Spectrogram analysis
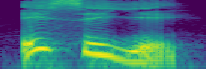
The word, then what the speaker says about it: essayer: Essayer. Remember, double S, really strong S, and then it opens the E.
